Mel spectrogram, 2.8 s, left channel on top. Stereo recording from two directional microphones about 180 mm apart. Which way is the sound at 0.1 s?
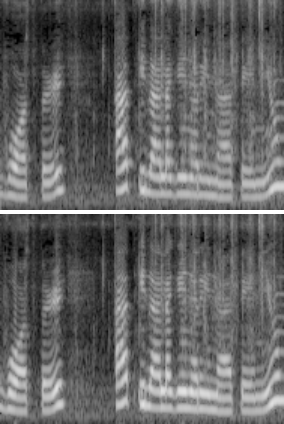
30° right (ahead or behind).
